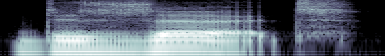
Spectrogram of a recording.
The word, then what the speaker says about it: dessert: So the stress is on the second sound, dessert, dessert.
